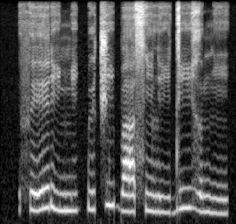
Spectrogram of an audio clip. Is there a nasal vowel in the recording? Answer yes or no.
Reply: yes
